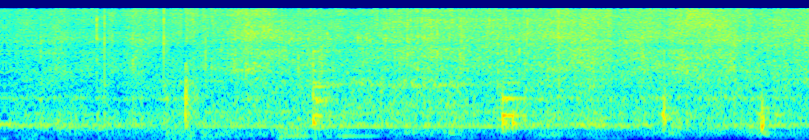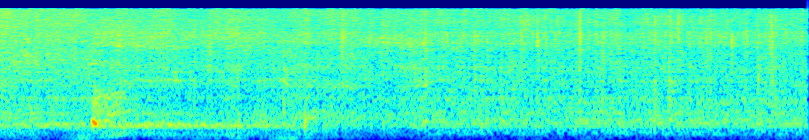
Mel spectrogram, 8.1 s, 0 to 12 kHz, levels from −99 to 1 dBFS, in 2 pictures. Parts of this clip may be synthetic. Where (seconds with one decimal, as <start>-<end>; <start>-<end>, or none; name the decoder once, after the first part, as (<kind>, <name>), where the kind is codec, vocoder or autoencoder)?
0.0-1.0 (codec, SNAC); 2.7-6.2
